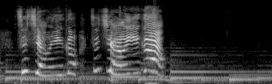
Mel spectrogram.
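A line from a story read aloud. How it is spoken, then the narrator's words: Loud. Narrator (Chinese): 爸爸大声地说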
